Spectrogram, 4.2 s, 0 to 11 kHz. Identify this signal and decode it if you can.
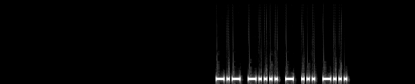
Morse code, heard as a keyed tone, about 38 wpm, 700 Hz. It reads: K6TSB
